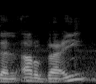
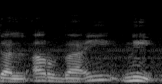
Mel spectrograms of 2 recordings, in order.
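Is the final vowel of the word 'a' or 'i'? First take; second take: a; i. First: The final nun is said with an a vowel. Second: The final nun is said with an i vowel. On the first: The speaker calls it right. "كان يجب عليه أن يقول ... مفتوحة" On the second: The speaker calls it wrong. "اسمع، والشاعر كسرها"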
